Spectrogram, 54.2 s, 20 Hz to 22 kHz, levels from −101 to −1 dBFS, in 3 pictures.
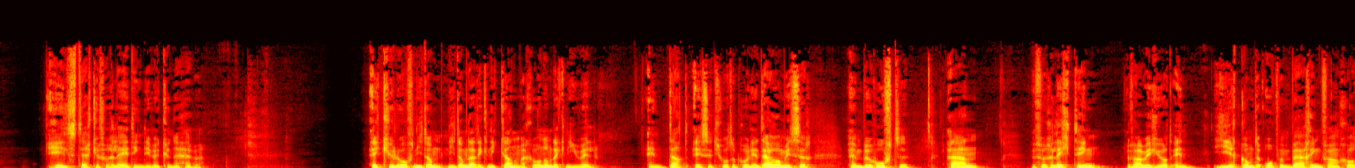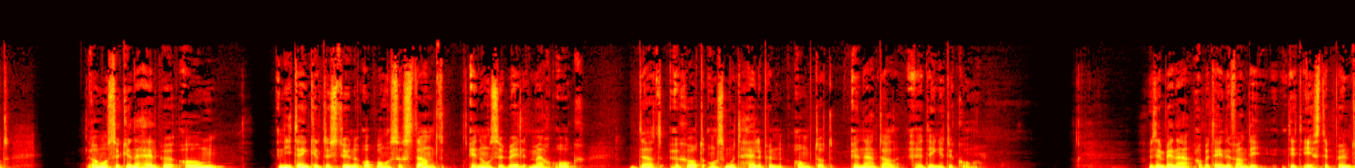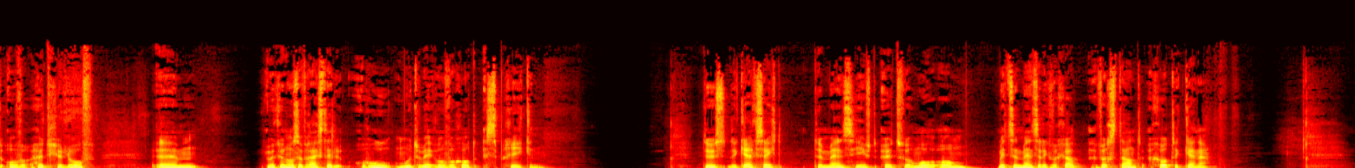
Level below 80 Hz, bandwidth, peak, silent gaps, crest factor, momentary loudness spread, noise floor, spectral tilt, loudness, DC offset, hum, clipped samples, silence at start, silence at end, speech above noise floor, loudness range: -54 dBFS; 16.5 kHz; -6 dBFS; none; 18 dB; 10 LU; -90 dBFS; -6 dB/octave; -23 LUFS; under 0.1%; none; under 0.1%; 0.6 s; 0.65 s; 68 dB; 6 LU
